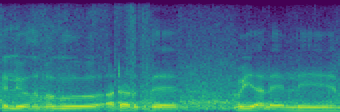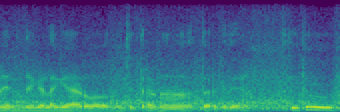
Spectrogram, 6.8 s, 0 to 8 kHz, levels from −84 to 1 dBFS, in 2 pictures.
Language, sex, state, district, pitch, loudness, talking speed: Kannada, male, Karnataka, Dakshina Kannada, 140 Hz, -15 LUFS, 125 wpm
